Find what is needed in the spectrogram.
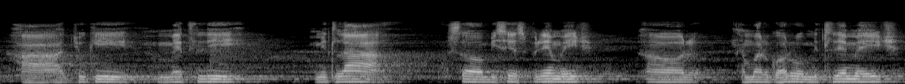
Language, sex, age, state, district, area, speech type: Maithili, male, 45-60, Bihar, Supaul, rural, spontaneous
